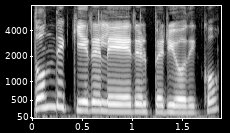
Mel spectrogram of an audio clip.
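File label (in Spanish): Donde Quiere Leer Periodico, spanish, female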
